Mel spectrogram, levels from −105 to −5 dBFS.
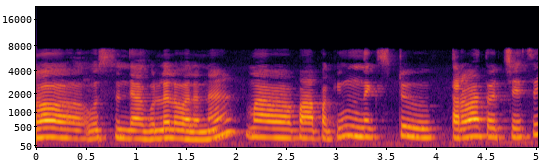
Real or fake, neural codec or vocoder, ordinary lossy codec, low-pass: real; none; none; 7.2 kHz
